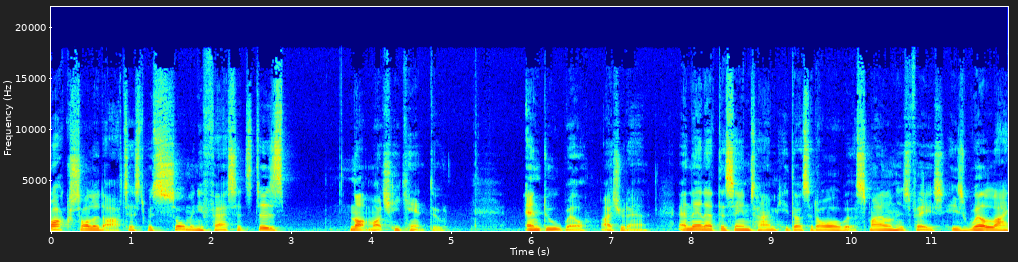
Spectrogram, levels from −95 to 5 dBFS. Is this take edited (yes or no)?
no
